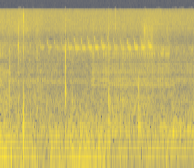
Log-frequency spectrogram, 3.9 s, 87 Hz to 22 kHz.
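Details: New Zealand falcon (karearea) at the Brancott estate, Marlborough, near Blenheim, New Zealand, January 2020: a rapid, even series of about fourteen high, sharp chattering notes over roughly two and a half seconds, with faint clicks and low background rumble.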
